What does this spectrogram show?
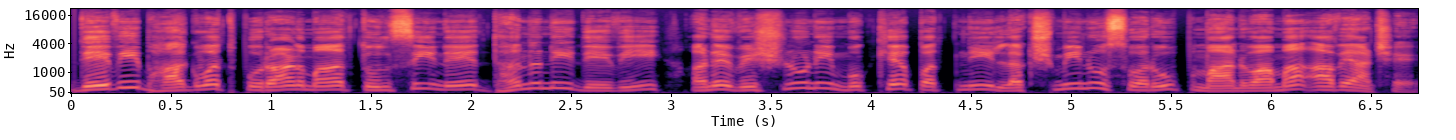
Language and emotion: Gujarati, neutral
